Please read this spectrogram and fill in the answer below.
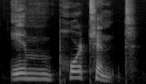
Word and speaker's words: important: it must be very important. Imports are imports because they are important. So I do pronounce the T very strongly when I say the word important.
